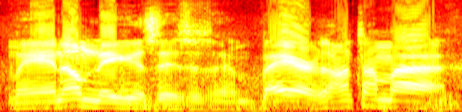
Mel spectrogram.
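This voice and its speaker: A man ranting profanely outdoors, preaching loudly at times and dropping to a low mutter. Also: animated, fast talker, rough recording. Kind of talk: outdoor rant to camera. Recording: wind noise outdoors.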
